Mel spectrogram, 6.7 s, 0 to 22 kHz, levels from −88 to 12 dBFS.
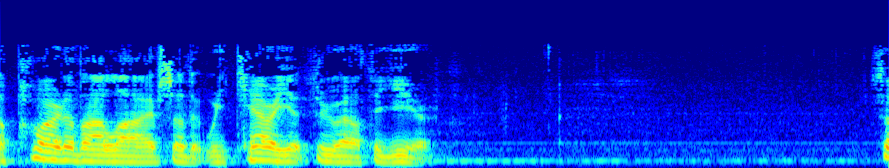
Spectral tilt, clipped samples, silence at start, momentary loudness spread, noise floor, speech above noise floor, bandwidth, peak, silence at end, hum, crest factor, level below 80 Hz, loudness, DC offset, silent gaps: -6.5 dB/octave; under 0.1%; 0 s; 10 LU; -57 dBFS; 35 dB; 8.4 kHz; -6 dBFS; 0 s; none; 20 dB; -62 dBFS; -23 LUFS; under 0.1%; none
